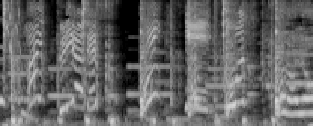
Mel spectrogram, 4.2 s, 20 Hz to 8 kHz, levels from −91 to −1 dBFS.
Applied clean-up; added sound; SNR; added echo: classical method log-MMSE.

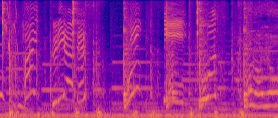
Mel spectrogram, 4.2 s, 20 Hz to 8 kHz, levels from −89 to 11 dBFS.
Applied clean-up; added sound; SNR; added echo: none; Cutlery, silverware + Computer keyboard; 2 dB; none.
